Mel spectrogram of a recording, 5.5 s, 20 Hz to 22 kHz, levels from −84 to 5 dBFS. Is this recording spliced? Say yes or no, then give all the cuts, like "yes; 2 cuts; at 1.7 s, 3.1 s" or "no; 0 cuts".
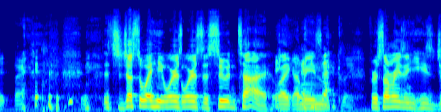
yes; 2 cuts; at 1.3 s, 2.3 s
